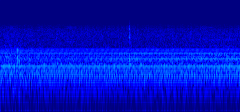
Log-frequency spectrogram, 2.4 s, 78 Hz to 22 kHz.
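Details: Philco 84 radio under repair: steady low buzzing hum from the speaker with no station or program sound, volume control and tuning change nothing; hums but isn't receiving, cause not yet found.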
